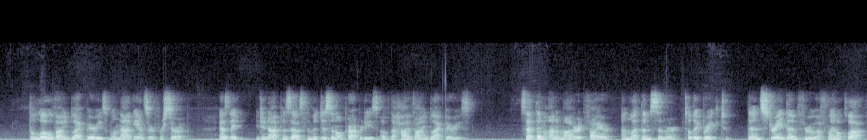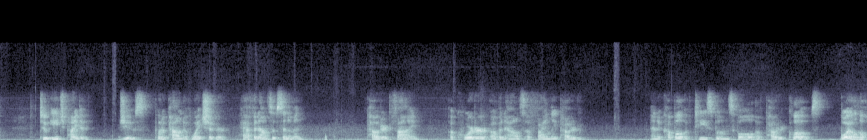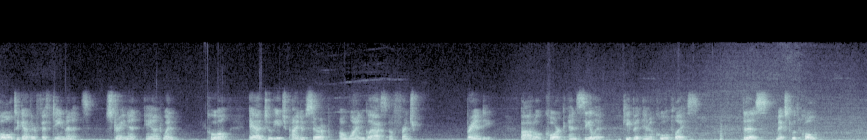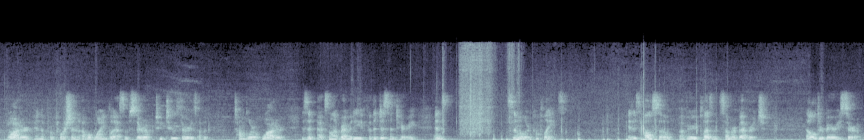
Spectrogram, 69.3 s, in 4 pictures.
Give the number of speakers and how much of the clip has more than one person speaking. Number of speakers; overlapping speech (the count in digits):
1, no overlap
